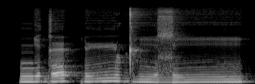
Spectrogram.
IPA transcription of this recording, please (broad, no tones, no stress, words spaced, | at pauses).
ɲɪɡø | ɾyː ɖʱiːɮiː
